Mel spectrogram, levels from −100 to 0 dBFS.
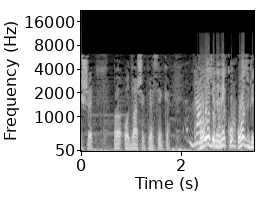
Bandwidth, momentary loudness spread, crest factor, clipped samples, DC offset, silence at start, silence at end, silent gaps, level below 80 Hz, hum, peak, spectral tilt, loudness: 8 kHz; 18 LU; 10 dB; 1%; under 0.1%; 0 s; 0 s; none; -30 dBFS; none; 0 dBFS; -7 dB/octave; -11 LUFS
